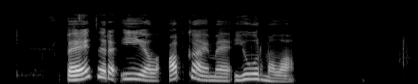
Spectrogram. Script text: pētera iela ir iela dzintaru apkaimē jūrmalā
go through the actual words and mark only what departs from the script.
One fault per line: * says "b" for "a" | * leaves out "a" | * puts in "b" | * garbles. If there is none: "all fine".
* leaves out "ir iela dzintaru"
